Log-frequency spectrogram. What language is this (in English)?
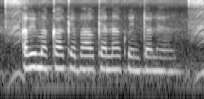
Maithili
